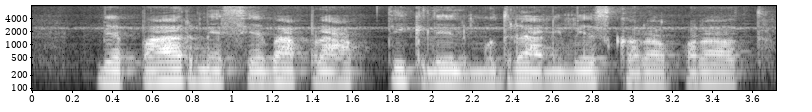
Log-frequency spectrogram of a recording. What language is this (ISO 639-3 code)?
mai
